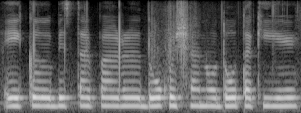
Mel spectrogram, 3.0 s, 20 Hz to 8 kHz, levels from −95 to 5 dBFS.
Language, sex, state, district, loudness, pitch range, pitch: Hindi, female, Madhya Pradesh, Bhopal, -19 LUFS, 215-220 Hz, 215 Hz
